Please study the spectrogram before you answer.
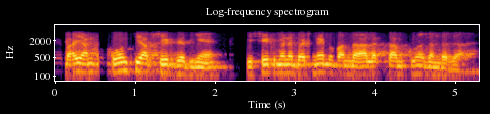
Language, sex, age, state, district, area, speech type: Urdu, male, 30-45, Bihar, Khagaria, rural, conversation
